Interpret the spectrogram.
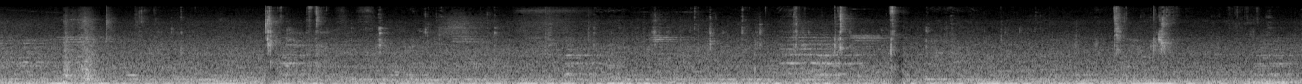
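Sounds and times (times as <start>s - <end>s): steady low hum: 0.0s - 13.0s
chewing fried chicken: 1.2s - 13.0s
wet mouth clicks and smacks: 2.6s - 12.5s.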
